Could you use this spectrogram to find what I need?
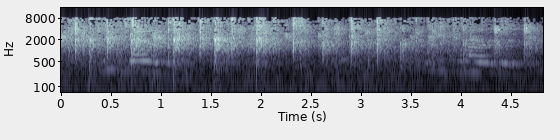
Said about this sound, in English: Would you clap your hands to the Lord one more good time?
